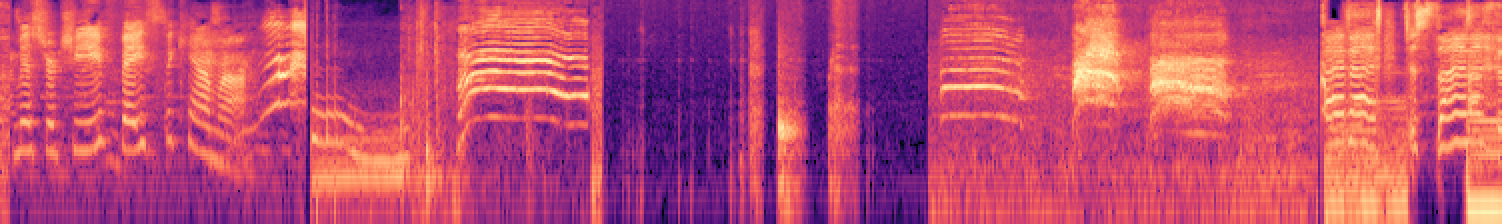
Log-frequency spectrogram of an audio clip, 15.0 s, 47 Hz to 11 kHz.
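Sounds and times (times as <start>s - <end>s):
cat meowing: 2.6s - 3.1s, 4.5s - 6.0s.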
